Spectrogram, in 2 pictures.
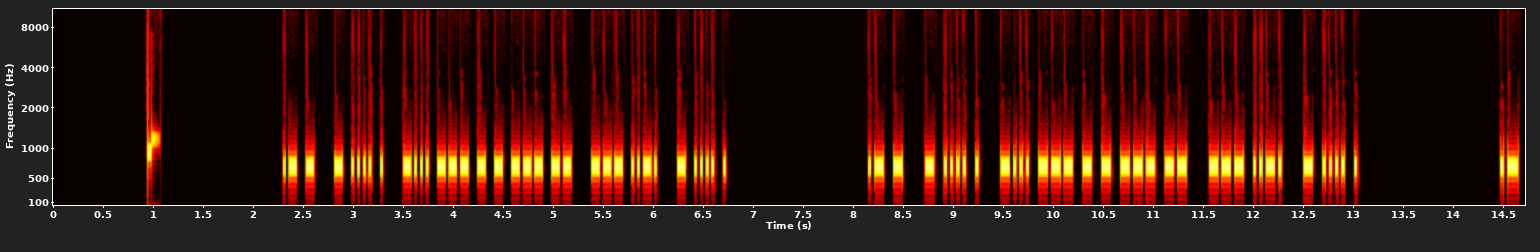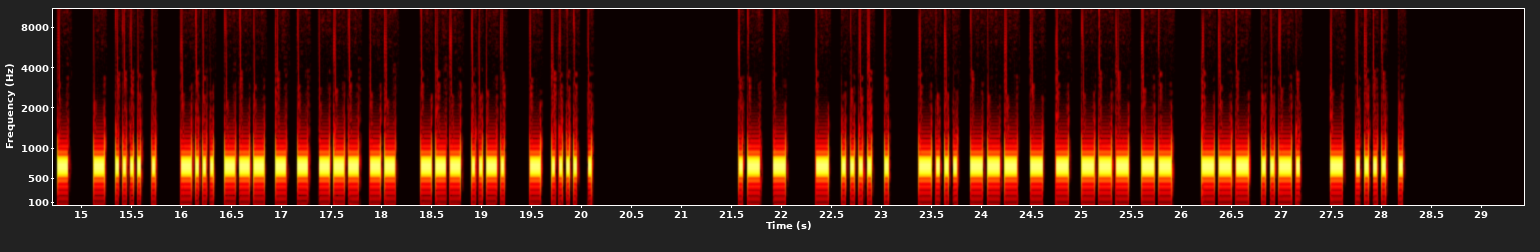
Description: Morse code, heard as a keyed tone, about 33 wpm, 700 Hz. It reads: AT THE BOTTOM OF THE AT THE BOTTOM OF THE AT THE BOTTOM OF THE AT THE BOTTOM OF THE
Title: Speed-Racing - Sets of 5 Words 28wpm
